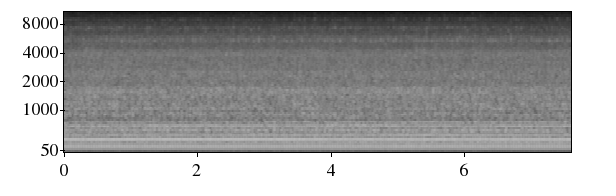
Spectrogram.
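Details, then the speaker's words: MTD Yard Machines 20-inch push mower, Powermore engine: steady run with regular knock about 143 per minute, something hitting, not the blade, not heard when turned by hand; smoking badly; cause unconfirmed. "there it sounds like it's not the blade no sounds like something hitting yeah but I don't it's smoking real bad too"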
